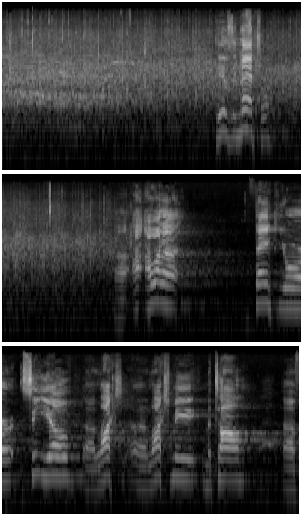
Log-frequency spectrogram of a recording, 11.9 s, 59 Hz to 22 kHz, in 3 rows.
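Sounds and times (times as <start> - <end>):
audience applause at a speech in the Cleveland area: 0.0 - 5.8
speech: 2.8 - 3.7, 5.5 - 6.5, 7.4 - 11.9.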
